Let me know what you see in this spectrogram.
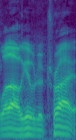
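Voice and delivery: deep voice with an American accent. Joking about asking Barack Obama to open a drink: Barack Obama voice. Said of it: "That was my Obama".

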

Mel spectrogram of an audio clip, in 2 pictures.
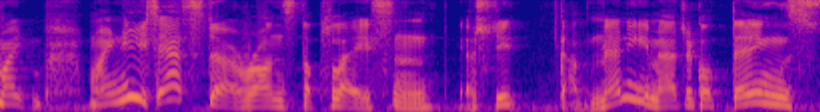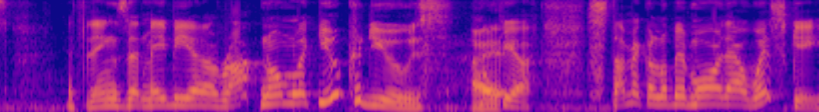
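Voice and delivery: put-on old farmer voice. Game master voicing a farmer on a hay carriage, talking to a rock gnome: old farmer character voice. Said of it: "There's a old farmer man kind of, you know, driving this horse-drawn carriage, carrying some hay".

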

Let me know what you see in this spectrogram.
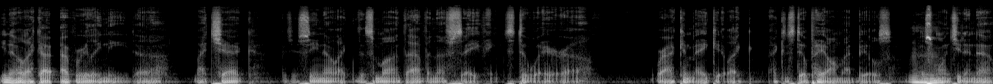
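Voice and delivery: quiet, hushed, confiding side whisper. Retelling what the master roaster told him on the side: imitating someone whispering. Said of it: "kinda whispering to me in the side".

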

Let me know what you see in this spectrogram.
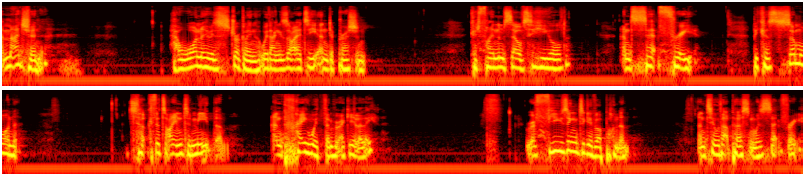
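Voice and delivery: voice choking up with emotion. Speaker sharing their own story with listeners, choking up. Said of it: "The reason I'm choking up".

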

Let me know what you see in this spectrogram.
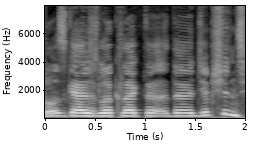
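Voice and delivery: attempted Danish accent. Speaker quotes a Danish man's remark in a put-on Danish accent. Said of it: "a wonderful accent".

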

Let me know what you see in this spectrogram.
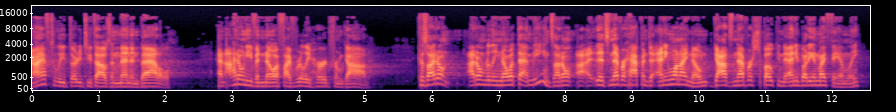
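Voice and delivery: ordinary talk

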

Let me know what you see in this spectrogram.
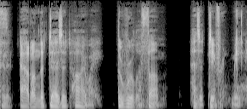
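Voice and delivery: deep, movie-trailer voiceover narration voice. Hosts joke about a movie; one narrates its trailer in a deep movie-trailer voiceover voice. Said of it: "put on my deepest sexist voice, like the voiceover dude".

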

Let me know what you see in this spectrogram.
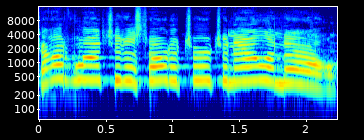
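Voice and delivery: tiny, very high, cute cartoon squirrel voice. Imagining a squirrel on his knee giving a message: little cute squirrel voice. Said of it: "a little cute voice said".

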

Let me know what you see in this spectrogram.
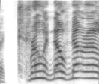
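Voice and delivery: mock panicked yelling. Recounting hearing Erica yell while letting the dogs out, imitating her panicked yelling. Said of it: "I hear her like yelling, like panicked".

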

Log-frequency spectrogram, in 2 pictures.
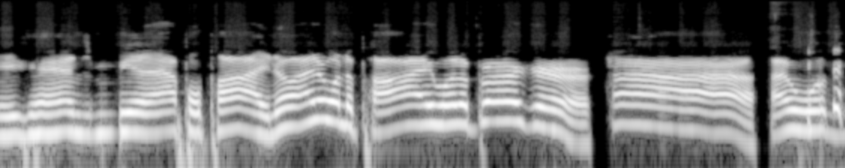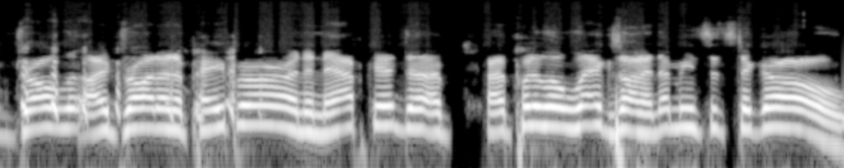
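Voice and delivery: "ah" stretched long and kept very high. Joking about a comedy show, doing a Ray Romano impression. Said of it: "I love your Ray Romano impression".

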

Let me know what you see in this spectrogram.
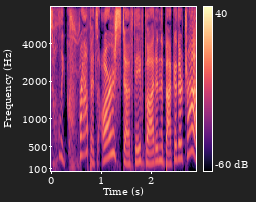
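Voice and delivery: high, loud, shocked outburst of realization.

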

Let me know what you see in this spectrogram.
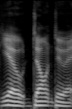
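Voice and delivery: ordinary talk

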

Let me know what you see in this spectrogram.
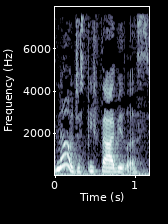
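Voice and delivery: ordinary delivery

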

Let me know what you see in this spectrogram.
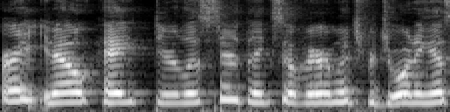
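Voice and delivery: put-on cartoon character voice. Doing the podcast outro in a Morty voice. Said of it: "which I will do in the in the Morty voice".

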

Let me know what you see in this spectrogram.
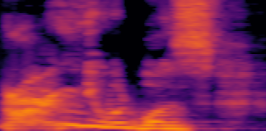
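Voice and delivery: wild, very high, very slow drawn-out outcry. A character stamps about and tears his hair, crying out wildly. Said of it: "cried Tweedledum, beginning to stamp about wildly".

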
